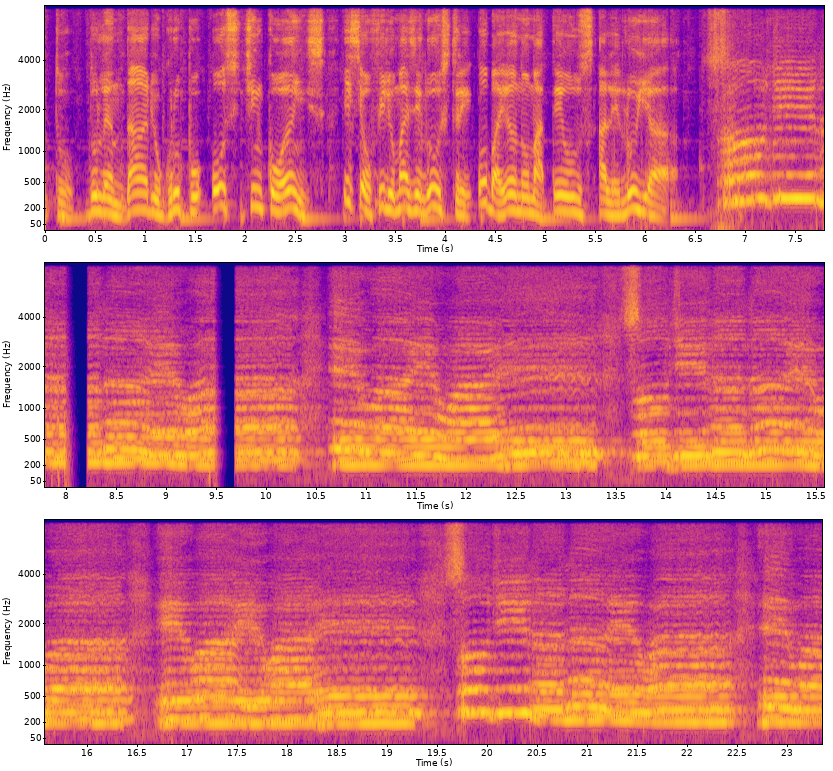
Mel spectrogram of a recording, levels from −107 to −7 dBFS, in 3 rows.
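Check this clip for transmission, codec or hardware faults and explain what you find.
Yes, there are network problems here, all on the receiving side of a call link. The audio has nothing above 8 kHz, which fits a wideband call codec like G.722 at 64 kbps.

Repeated stalls (stutter) run from 5.68 to 7.95 s. Packets kept arriving late, so the jitter buffer ran dry 33 times, with gaps of up to about 29 ms. The receiver stretched the last sound to cover each gap, about 0.35 s in all. It drags and hiccups rather than dropping anything.

Two call audio freezes follow, at 7.99 to 8.23 s and 9.48 to 9.71 s, lasting about 0.23 and 0.21 s. The likely cause is packets held up in transit. The continued sound fades into roughly 0.1 s of silence each time, then picks up where it left off.

Jitter buffer speed-up appears at 12.83 to 14.33 s, 15.67 to 16.94 s and 19.23 to 23.26 s. There the buffer trimmed tiny pitch-period slices to shed backlog: around 50 ms, 50 ms and 150 ms respectively. 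That runs things 3 to 4% fast at unchanged pitch.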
